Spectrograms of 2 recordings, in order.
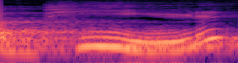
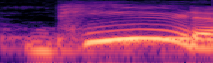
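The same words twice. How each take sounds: First: Said in the usual way. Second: भीड़ split into भी and ड़, higher and louder; syllable by syllable. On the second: Shown as a demonstration. Teacher reading the paragraph word भीड़, syllable by syllable. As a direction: sound out भीड़ in two pieces. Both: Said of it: "अब इसे पढ़ते हैं".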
